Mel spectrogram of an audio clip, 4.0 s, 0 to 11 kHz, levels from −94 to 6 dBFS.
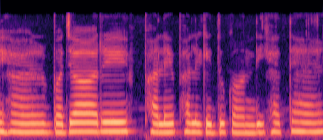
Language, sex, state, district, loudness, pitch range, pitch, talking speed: Chhattisgarhi, female, Chhattisgarh, Raigarh, -13 LUFS, 200-215 Hz, 210 Hz, 105 wpm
